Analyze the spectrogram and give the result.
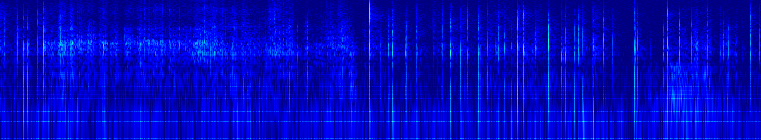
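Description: Long nails scratch and tap across the surface of a glowing, hollow plastic galaxy moon lamp held in both hands. The result is a steady run of quick, dry crackling clicks and scrapes over a soft rustling hiss, with sharp bright ticks and almost no ring after each contact.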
